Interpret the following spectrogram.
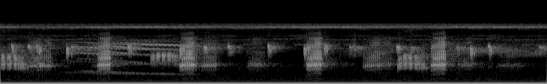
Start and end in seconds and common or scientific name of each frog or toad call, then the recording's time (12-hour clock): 0.0	5.4	Pithecopus azureus
0.7	2.1	menwig frog
0.9	5.4	Scinax fuscovarius
1.5	1.9	waxy monkey tree frog
3.9	4.4	waxy monkey tree frog
2:15am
